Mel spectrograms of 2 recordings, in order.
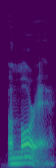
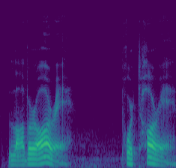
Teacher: That second principal part, which is called the infinitive form, ends in a long ARE. That long A before the RE is called the connecting vowel.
